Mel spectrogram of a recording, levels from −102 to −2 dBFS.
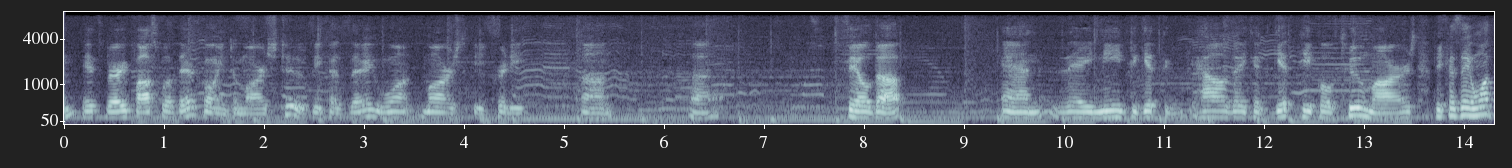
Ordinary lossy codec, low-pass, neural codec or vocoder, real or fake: MP3, 64 kbps; 7.2 kHz; none; real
